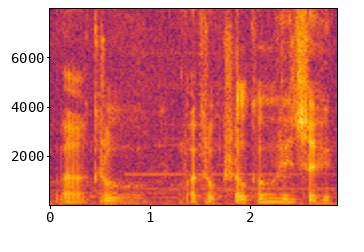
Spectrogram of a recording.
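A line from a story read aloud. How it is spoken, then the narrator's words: Whispered singing. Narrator (Russian): шепотом запел Келлоган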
